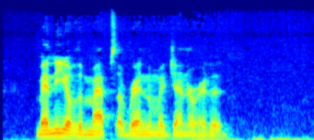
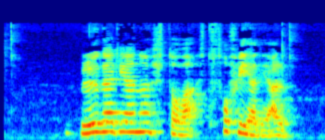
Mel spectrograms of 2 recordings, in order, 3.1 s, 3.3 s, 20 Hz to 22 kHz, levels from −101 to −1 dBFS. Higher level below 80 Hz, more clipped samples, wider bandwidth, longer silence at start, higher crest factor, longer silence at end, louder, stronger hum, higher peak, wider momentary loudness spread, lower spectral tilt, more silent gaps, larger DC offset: first, -52 dBFS vs -64 dBFS; neither; first, 15.5 kHz vs 11.5 kHz; second, 0.35 s vs 0.65 s; about the same, 20 dB vs 18 dB; second, 0.05 s vs 0.35 s; second, -30 LUFS vs -25 LUFS; neither; about the same, -10 dBFS vs -8 dBFS; about the same, 10 LU vs 9 LU; about the same, -6 dB/octave vs -5.5 dB/octave; neither; neither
